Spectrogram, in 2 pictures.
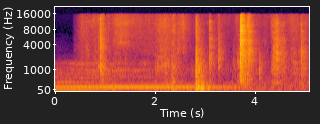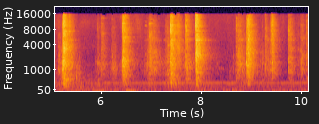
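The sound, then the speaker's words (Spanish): Boxes of old documents being opened and handled: several sharp knocks and clunks with scraping in between, irregular and moderately loud, after a steady low hum at the start. “Y seguimos abriendo cajas para ver los documentos.”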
